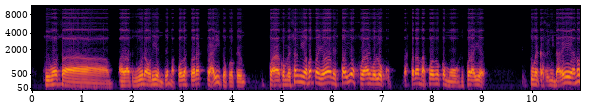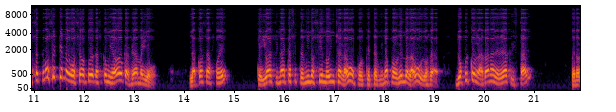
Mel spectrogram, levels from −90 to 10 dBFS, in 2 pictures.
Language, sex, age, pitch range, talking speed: Spanish, male, 40-59, 135-225 Hz, 230 wpm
